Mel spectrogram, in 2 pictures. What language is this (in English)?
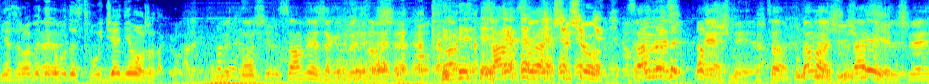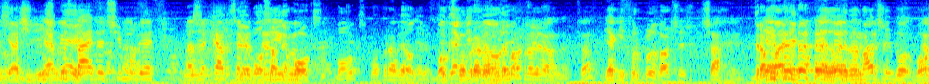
Polish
